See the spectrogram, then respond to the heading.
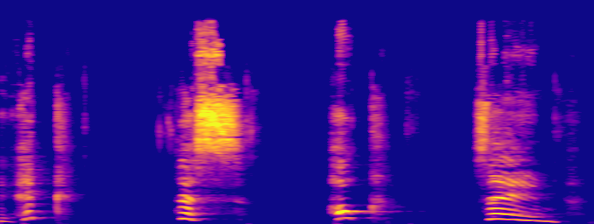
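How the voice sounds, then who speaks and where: A put-on character voice with an extremely high pitch. Its tone is playful. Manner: playful, silly.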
